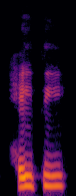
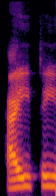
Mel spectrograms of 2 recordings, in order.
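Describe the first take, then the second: First: It is said with the usual English pronunciation. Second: It is said with the native-style pronunciation.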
